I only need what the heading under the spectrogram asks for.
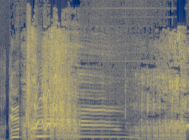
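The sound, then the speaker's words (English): A horse whinnies loudly, one long call that rises sharply, holds a steady quavering pitch for about two seconds, then drops away, followed by breathy noise. “the horse dies.”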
